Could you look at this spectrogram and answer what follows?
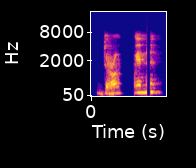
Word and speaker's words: Drongan: Now the locals would call it Drungan, the Scottish Ayrshire dialect, but they thought we were posh because we called it So Drongan.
